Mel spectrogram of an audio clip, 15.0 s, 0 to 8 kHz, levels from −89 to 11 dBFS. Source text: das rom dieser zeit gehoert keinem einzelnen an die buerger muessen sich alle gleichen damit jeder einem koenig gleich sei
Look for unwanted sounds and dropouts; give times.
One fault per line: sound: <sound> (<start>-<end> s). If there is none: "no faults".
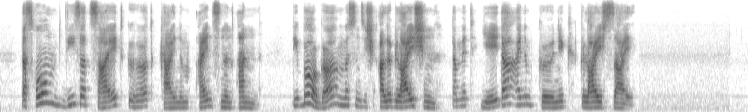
no faults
